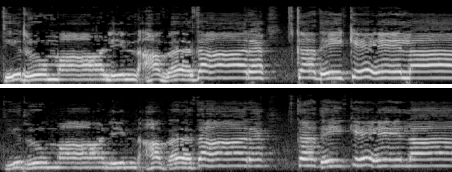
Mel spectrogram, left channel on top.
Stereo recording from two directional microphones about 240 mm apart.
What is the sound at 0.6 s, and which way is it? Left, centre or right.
Speech, left.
